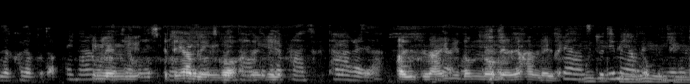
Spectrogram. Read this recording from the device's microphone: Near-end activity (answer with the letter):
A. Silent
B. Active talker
B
